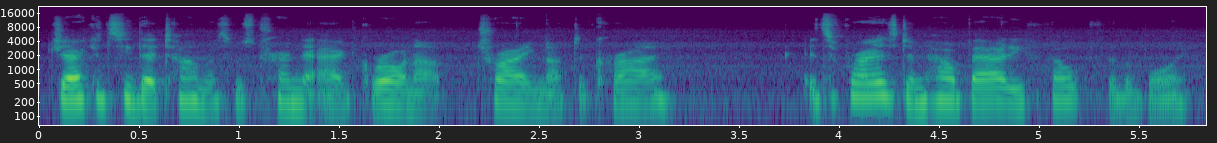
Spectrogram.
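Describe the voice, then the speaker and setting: A woman's voice: mid-range voice, a little fast, creaky, a little hiss or hum, rough recording. A woman reading a novel chapter aloud as an amateur reader, casually remarking on her own slips.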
